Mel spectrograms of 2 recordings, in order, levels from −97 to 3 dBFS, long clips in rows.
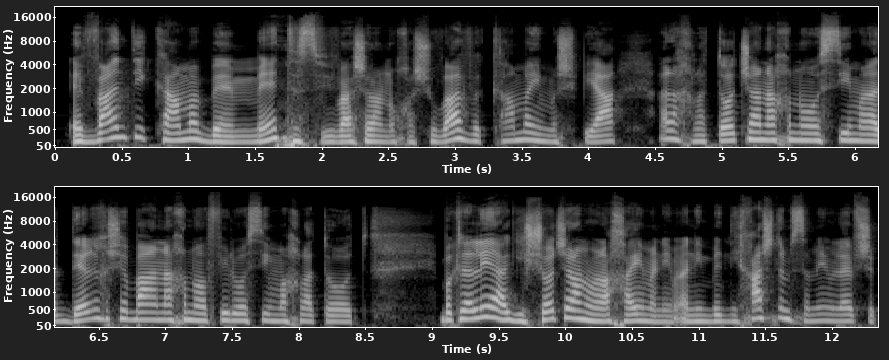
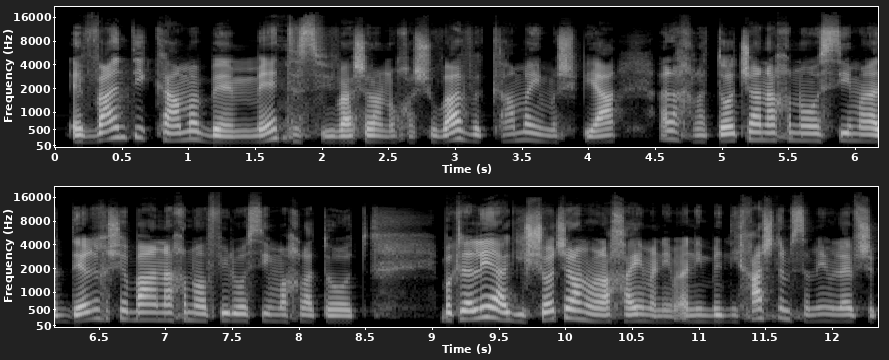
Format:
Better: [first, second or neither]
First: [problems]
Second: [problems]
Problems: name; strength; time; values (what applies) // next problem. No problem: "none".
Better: first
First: none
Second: thin; very; fading below 350 Hz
